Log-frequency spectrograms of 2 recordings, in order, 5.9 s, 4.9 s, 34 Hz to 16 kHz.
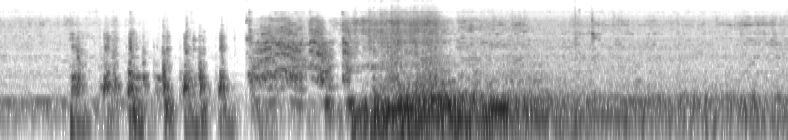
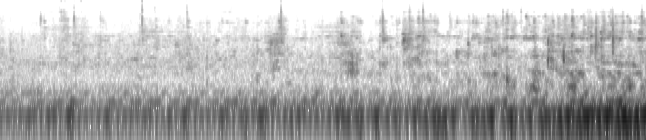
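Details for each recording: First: Small six-cylinder, winter cold start: quick cranking, catches on ether and flares, then sags to an uneven idle; fuel starvation, no fuel in the fuel filter, runs only a minute then quits. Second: 1969 Ford Mustang Mach 1 V8, about 124,000 miles, winter cold start, choke on: steady low, evenly lumpy idle, no knocks or misses; normal cold idle on choke.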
